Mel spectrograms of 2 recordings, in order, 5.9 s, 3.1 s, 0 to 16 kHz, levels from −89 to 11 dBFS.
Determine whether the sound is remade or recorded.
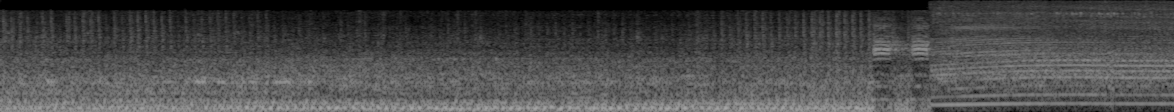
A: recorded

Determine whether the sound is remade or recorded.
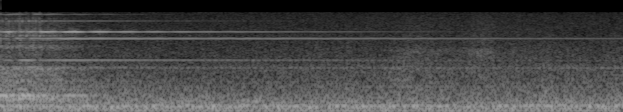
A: recorded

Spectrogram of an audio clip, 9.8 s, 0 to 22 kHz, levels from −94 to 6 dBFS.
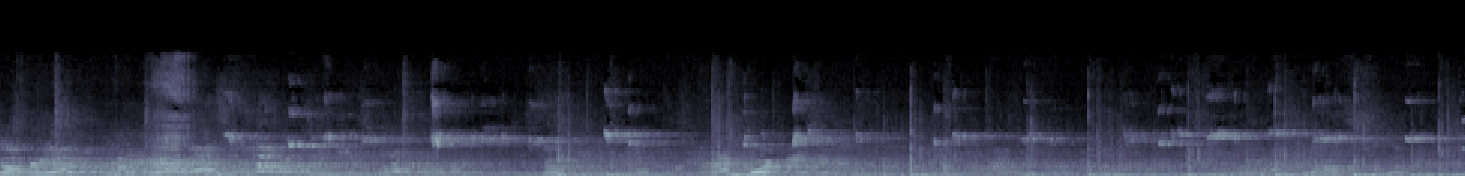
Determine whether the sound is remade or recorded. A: recorded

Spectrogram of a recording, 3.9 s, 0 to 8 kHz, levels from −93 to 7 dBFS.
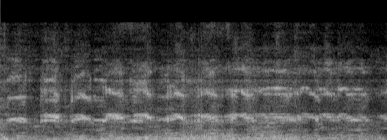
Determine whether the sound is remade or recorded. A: remade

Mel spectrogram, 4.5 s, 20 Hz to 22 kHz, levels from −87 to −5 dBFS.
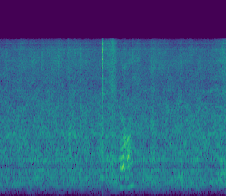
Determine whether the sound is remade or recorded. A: remade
